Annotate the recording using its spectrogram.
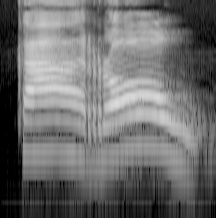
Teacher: C-A-K, R-O, Ró. Esse L no final vai ter som de U.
